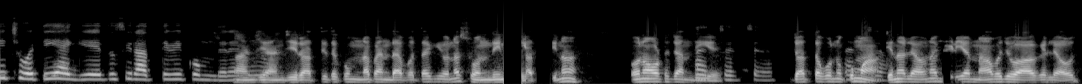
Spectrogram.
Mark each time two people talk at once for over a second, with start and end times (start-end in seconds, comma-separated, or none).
none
